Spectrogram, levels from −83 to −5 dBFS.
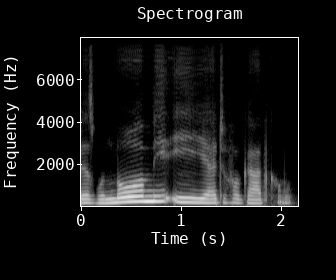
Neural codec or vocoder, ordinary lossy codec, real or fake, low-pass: codec, 16 kHz, about 1 kbps, DyCAST, with the encoder's durations; none; fake; none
